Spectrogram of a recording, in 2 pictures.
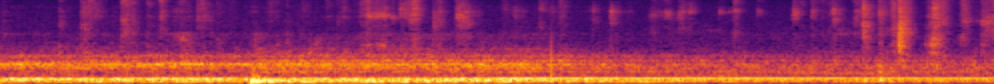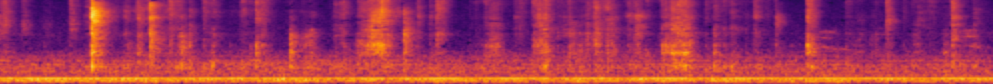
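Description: Paper rustling and crinkling as a small square of paper is folded and creased by hand, with light taps on a wooden tabletop and a single sharp knock about a second in; a low steady hum runs underneath.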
